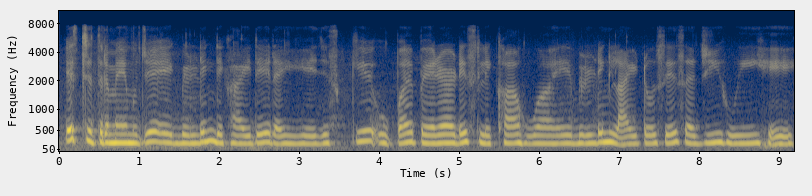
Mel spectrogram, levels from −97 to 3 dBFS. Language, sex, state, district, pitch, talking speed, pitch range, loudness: Hindi, female, Madhya Pradesh, Bhopal, 200 Hz, 145 wpm, 190-215 Hz, -19 LUFS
